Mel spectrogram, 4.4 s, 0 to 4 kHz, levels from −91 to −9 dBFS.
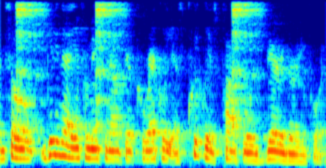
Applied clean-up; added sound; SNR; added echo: none; Hi-hat; 11 dB; reverberation time 0.7 s.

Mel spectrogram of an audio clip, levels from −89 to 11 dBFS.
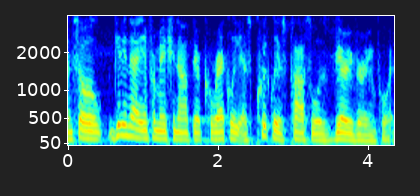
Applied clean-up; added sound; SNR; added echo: none; none; none; none.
